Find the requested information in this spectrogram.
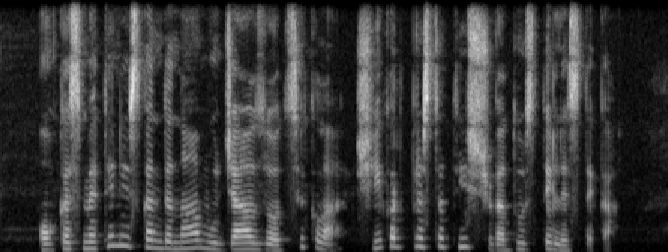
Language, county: Lithuanian, Marijampolė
